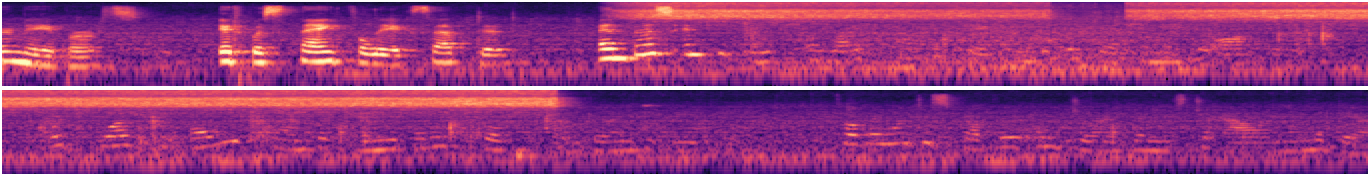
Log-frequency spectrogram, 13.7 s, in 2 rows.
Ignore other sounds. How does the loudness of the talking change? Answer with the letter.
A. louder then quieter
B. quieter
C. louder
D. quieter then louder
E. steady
B.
